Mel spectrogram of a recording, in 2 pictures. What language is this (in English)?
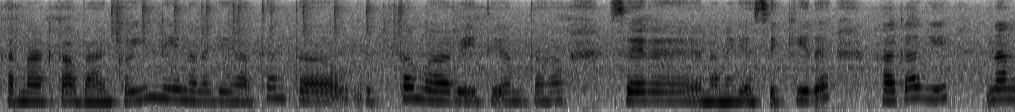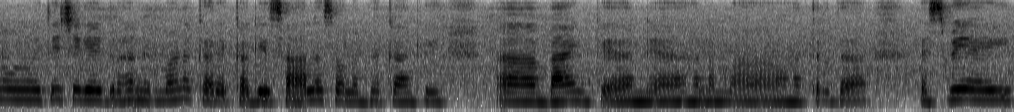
Kannada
